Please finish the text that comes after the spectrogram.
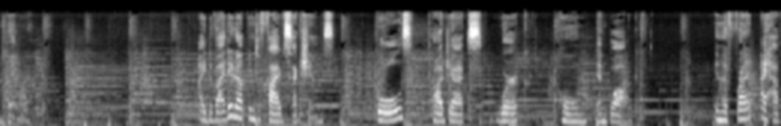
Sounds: Speech, Music

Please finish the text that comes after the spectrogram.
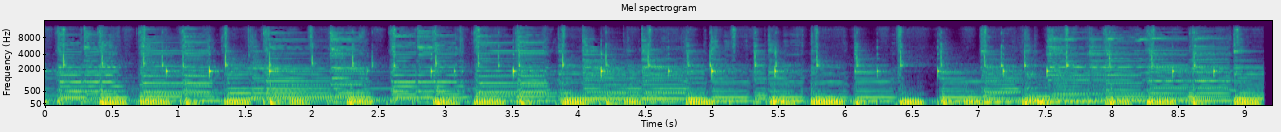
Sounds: Musical instrument, Guitar, Music

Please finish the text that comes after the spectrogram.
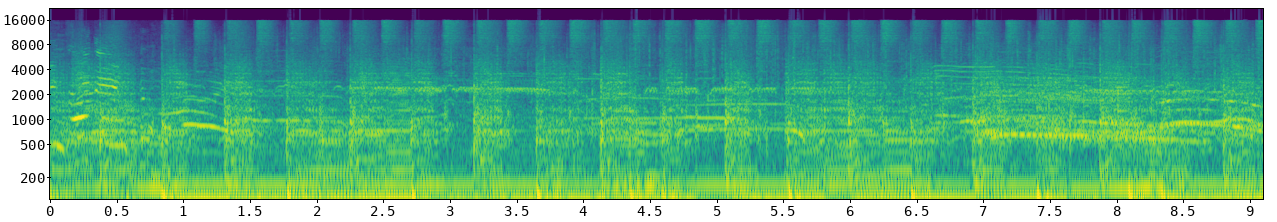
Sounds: Crowd, Music

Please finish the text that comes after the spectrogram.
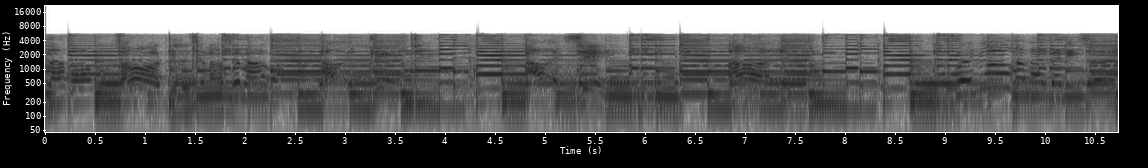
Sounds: Music, Guitar, Strum, Tender music, Plucked string instrument, Musical instrument

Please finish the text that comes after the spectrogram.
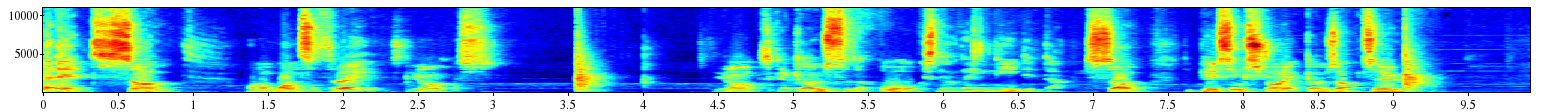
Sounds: Speech

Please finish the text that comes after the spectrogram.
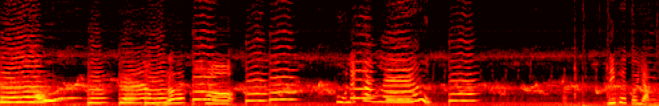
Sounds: Speech

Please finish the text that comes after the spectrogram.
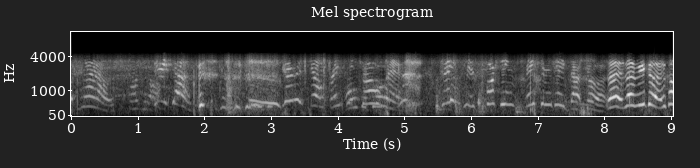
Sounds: Speech

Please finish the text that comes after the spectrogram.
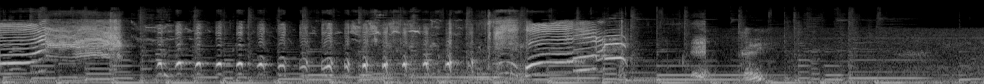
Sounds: baby laughter

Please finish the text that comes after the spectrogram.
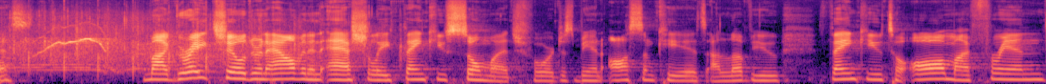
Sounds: monologue, woman speaking, Speech

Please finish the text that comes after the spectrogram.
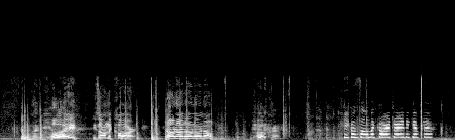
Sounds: Vehicle, Speech, Car, Motor vehicle (road)

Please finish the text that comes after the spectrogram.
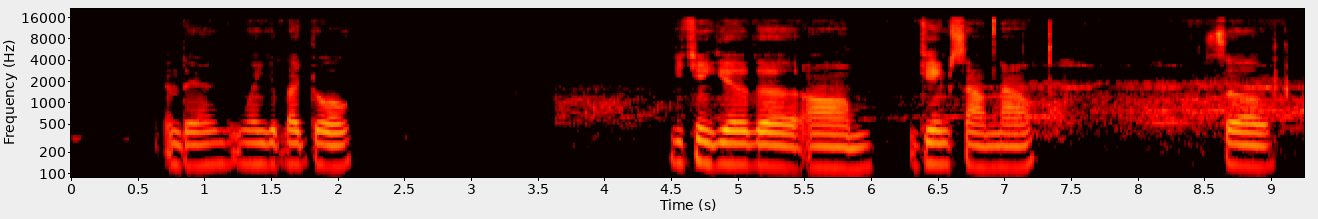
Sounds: Speech

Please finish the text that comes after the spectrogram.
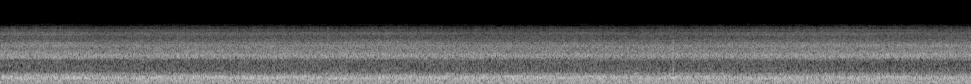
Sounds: Vehicle, Truck

